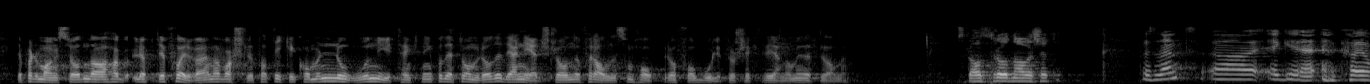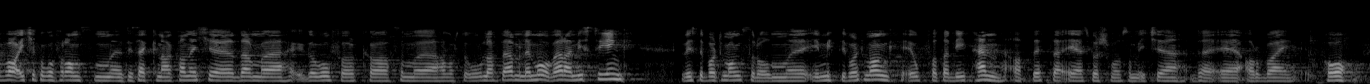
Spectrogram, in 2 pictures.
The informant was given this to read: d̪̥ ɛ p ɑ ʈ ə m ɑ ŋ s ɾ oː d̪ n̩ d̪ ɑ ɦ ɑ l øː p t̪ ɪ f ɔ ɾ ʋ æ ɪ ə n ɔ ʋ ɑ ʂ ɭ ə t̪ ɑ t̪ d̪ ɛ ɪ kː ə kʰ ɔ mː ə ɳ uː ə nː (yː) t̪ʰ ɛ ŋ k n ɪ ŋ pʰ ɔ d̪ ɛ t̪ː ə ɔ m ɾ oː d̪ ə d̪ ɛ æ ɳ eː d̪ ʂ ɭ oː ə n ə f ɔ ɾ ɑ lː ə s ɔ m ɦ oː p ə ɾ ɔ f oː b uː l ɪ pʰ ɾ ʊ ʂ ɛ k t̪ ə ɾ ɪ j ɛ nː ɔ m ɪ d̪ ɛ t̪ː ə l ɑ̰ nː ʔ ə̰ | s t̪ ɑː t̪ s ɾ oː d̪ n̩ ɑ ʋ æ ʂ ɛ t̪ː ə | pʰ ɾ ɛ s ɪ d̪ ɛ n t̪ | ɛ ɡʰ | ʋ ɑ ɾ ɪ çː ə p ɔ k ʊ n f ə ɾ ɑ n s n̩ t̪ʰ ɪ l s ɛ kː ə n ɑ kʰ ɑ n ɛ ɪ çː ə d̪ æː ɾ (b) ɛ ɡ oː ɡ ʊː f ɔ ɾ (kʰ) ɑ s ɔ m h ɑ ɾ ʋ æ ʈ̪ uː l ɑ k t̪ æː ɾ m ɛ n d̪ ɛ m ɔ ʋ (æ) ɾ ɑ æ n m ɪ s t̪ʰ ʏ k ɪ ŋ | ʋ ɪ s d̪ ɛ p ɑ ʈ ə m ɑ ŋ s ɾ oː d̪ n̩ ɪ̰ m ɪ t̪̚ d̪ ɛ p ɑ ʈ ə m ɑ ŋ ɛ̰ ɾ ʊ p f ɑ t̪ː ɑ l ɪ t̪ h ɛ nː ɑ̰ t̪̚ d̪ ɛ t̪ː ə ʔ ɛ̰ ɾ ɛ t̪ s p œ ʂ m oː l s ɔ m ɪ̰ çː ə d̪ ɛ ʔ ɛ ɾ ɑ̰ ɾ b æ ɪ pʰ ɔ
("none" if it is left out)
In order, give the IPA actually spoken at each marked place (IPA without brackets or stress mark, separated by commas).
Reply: yː, m, kʰ, æː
